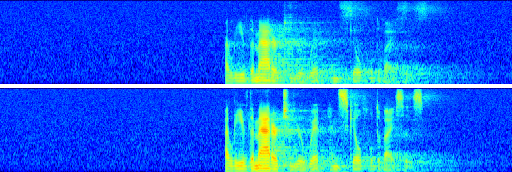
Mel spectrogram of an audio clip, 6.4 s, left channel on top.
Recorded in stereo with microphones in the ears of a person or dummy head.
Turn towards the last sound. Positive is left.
turn(degrees=-50)  # may be behind; listen again after turning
